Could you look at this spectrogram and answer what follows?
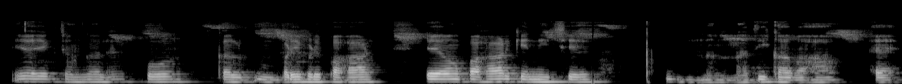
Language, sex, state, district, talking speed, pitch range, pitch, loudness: Hindi, male, Uttar Pradesh, Etah, 115 wpm, 110-120 Hz, 115 Hz, -24 LUFS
